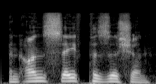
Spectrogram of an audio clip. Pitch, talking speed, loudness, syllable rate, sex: 130 Hz, 115 wpm, -15 LUFS, 5.3 syllables/s, male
